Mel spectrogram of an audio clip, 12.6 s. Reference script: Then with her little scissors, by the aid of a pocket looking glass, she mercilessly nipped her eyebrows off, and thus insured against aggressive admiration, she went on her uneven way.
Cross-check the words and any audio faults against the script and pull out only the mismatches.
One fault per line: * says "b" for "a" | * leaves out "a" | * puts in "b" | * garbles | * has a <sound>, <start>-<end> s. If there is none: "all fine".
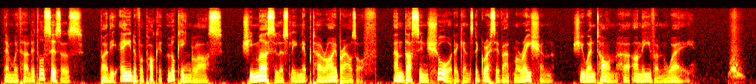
* has a whoosh, 12.1-12.4 s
